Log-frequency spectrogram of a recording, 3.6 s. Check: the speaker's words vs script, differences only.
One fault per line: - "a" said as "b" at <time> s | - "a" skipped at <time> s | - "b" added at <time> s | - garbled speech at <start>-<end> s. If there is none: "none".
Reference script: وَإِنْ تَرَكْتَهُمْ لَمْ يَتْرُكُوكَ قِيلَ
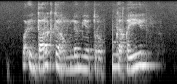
none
